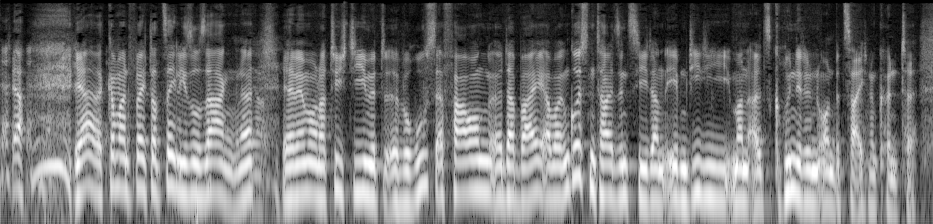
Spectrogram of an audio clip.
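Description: A man at a very fast pace with ordinary pitch variation, amid noticeable background noise. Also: fairly high pitch for a man. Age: 30s. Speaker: police officer and recruiter. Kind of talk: casual chat.

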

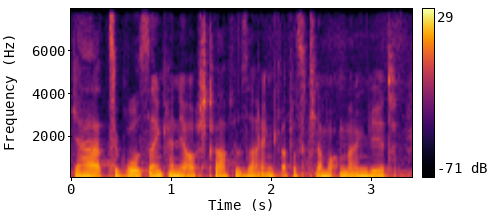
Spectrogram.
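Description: A woman speaks in a normal speaking voice, fairly low in pitch, at a moderate pace with fairly even intonation. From Lower Saxony. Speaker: podcast host and nurse. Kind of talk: casual interview. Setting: studio.

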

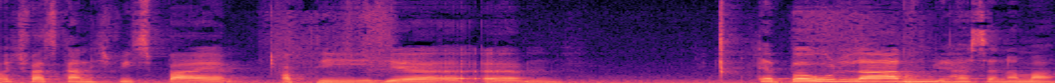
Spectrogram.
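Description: Speaking at a moderate pace, a woman with a medium pitch sounds somewhat breathy, her intonation monotone and flat. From Rhineland, Oberbergischer Kreis (Wipperfürth). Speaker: café owner. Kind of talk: casual interview.

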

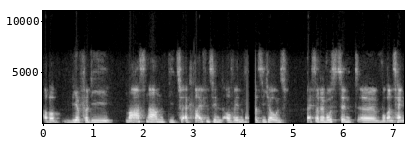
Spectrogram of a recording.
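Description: Fairly slow and somewhat breathy, a man speaks at a fairly high pitch with fairly even intonation. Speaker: professor of health economics. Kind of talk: interview. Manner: halting, many repetitions and fillers.

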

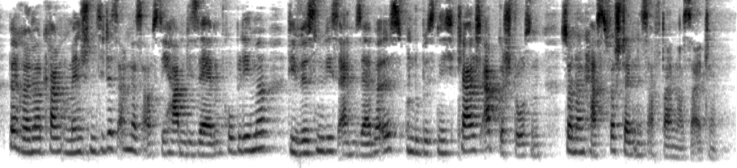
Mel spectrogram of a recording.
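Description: A woman speaks at a fairly quick pace with ordinary pitch variation, with noticeable background noise and audible room echo. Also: medium pitch for a woman. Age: 20s. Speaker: patient volunteer in a self-help association. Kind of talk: interview.

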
